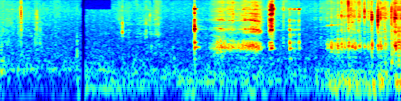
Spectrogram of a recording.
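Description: A utility knife blade carves a solid black Kappus soap bar held in the hand, curling shavings off. Soft, bright scraping and rasping strokes alternate with a couple of sharp little clicks where the blade bites in, all at a quiet, close level.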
